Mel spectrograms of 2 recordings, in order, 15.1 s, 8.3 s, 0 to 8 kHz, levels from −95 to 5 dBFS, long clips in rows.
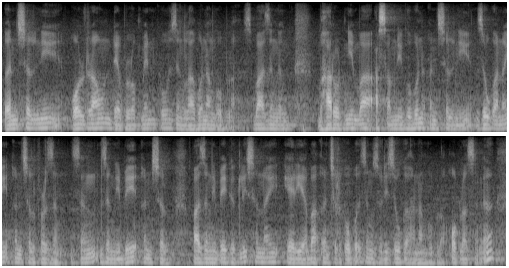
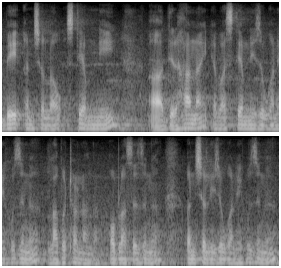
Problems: none marked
